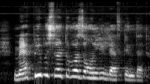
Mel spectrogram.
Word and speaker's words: Mephibosheth: How would you pronounce this? Mephibosheth. Mephibosheth was only left in that house, and he was lame in both the feet.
